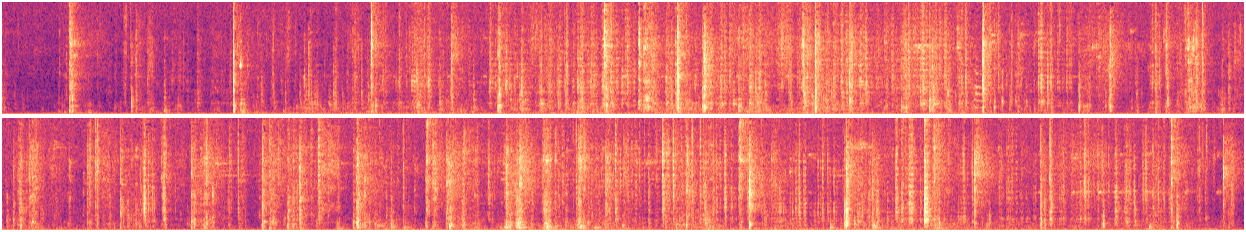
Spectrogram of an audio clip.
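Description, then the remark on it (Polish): Steady clip-clop of horse hooves on a hard road during a ride on a horse-drawn wagon, with the wagon rattling along behind in a continuous stream of sharp knocks, no voices. “Kiedyś przejażdżka wozem konnym.”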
